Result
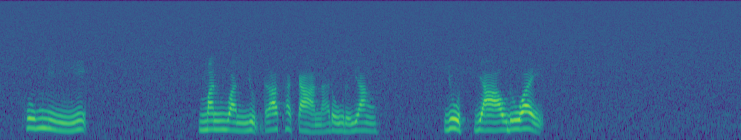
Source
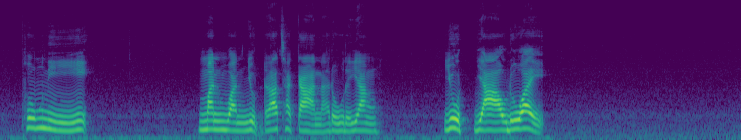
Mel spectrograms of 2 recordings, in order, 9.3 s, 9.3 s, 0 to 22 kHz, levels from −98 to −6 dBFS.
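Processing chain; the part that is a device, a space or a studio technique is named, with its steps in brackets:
wax cylinder (band-pass filter 250–2,700 Hz; tape wow and flutter; white noise bed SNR 17 dB)

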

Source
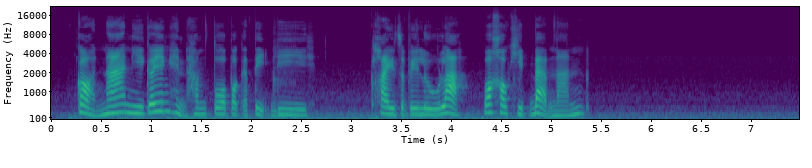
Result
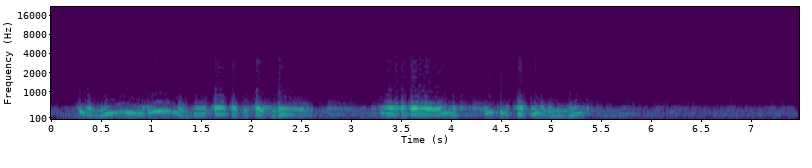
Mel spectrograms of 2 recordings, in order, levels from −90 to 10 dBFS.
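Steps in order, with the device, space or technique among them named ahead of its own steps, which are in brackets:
0:02.38–0:03.57: mains-hum notches 60/120/180/240/300/360/420/480/540 Hz
brick-wall band-stop 450–7,600 Hz
satellite phone (band-pass filter 380–3,300 Hz; single-tap delay 488 ms −21.5 dB; level +7.5 dB; AMR narrowband 6.7 kbit/s 8,000 Hz)

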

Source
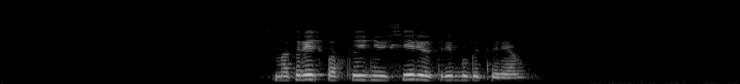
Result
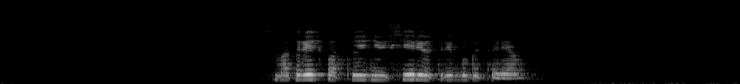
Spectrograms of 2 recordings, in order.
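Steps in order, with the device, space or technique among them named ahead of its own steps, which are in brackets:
ring-modulated robot voice (ring modulation 32 Hz; comb filter 4.2 ms, depth 72%)
level +1 dB

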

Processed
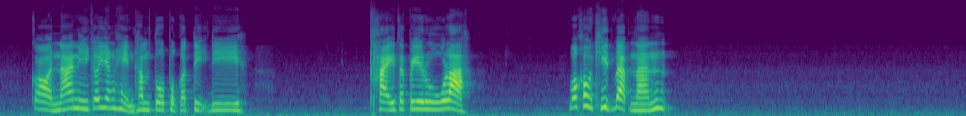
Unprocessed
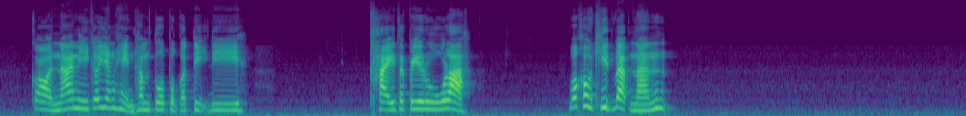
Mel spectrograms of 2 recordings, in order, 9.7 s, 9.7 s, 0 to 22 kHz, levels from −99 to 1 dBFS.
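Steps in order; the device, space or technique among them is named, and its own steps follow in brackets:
through cloth (high-shelf EQ 3,400 Hz −12.5 dB)
level +7 dB

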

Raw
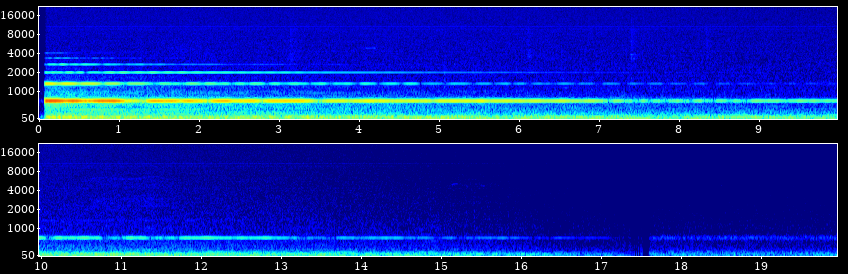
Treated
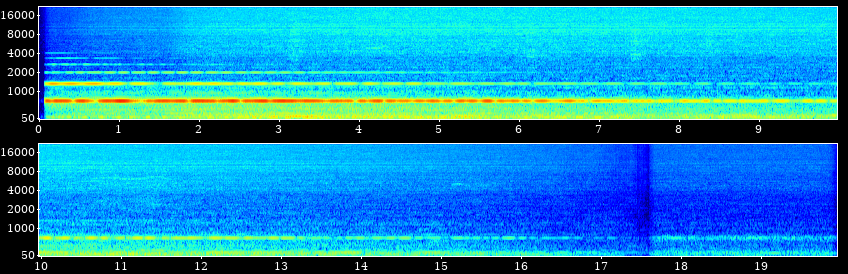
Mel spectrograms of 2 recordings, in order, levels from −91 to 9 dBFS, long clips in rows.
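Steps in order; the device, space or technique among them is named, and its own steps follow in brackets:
bass and treble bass −6 dB, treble +10 dB
far laptop microphone (convolution reverb RT60 0.50 s, pre-delay 27 ms, DRR −3.5 dB; high-pass filter 100 Hz 6 dB per octave; automatic gain control gain up to 16 dB)

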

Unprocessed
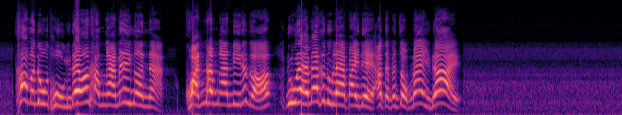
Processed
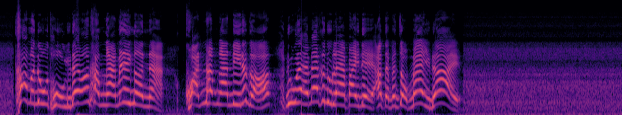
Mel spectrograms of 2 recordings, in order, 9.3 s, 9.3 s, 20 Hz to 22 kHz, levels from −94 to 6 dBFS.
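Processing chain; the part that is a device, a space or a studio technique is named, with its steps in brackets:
serial compression, leveller first (downward compressor 2.5 to 1, threshold −19 dBFS, peak gain reduction 8 dB; downward compressor 4 to 1, threshold −32 dBFS, peak gain reduction 14 dB)
level +2 dB

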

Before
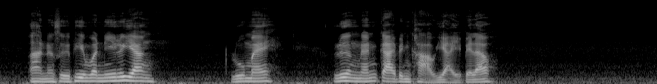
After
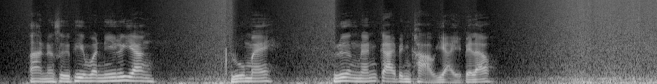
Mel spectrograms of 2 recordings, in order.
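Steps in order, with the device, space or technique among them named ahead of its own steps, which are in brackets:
cheap recorder with automatic gain (white noise bed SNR 24 dB; camcorder AGC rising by 27 dB per second)
level +3 dB

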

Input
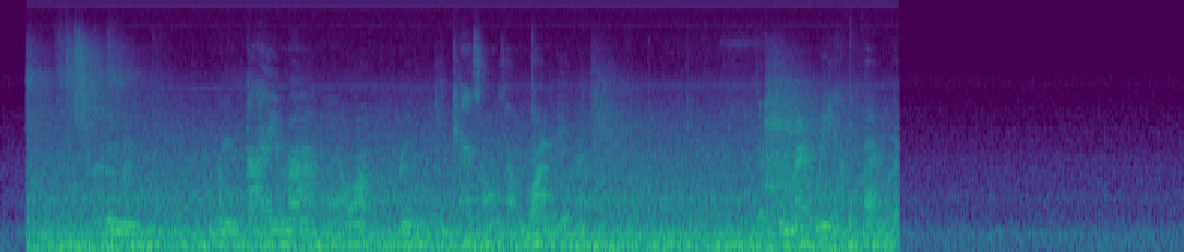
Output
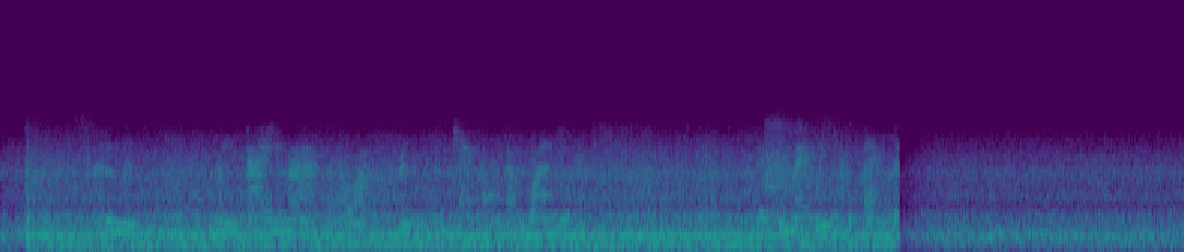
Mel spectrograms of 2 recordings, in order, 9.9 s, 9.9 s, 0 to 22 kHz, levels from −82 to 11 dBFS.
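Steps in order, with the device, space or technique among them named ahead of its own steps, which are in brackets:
bass amplifier (downward compressor 5 to 1, threshold −40 dBFS, peak gain reduction 20 dB; loudspeaker in its box 79–2,300 Hz, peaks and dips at 190 Hz +6 dB, 450 Hz +7 dB, 660 Hz −8 dB, 1,400 Hz +5 dB)
level +2 dB

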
